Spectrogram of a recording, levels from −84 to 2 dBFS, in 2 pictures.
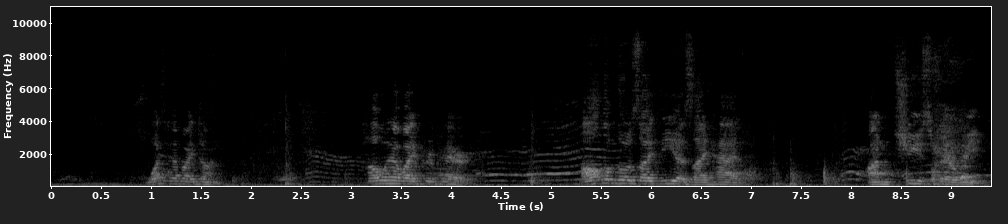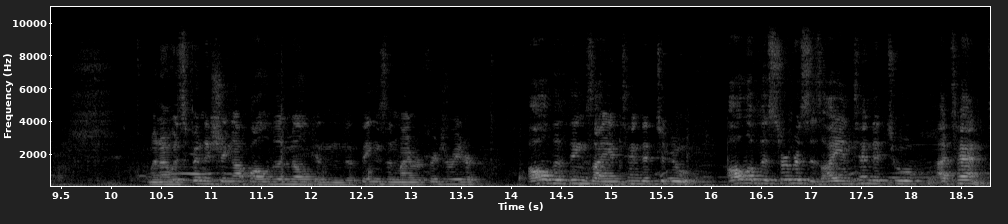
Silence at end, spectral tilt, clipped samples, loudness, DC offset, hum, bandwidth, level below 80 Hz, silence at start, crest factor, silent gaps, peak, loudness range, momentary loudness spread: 0 s; -5 dB/octave; under 0.1%; -46 LUFS; under 0.1%; none; 10.5 kHz; -62 dBFS; 0 s; 20 dB; none; -26 dBFS; 3 LU; 17 LU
